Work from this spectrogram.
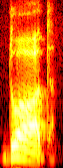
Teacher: اس کے لیے زیادہ تر جو دلائل ہیں وہ یہ کہ ضاد ہے، یعنی یہ مخرج دال کی طرح نہیں پڑھا جائے گا بلکہ اس کے ضاد پڑھا جائے گا، ضاد۔ اب ضاد پڑھتے ہوئے زبان کی کروٹ جو ہے، یعنی دائیں یا بائیں طرف سے زبان کی کروٹ جو ہے وہ اس میں معاون ہوگی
